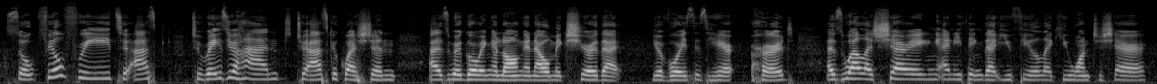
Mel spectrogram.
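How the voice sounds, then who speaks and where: A woman's voice: on the high side, fairly even intonation, moderate pace, fairly bright tone. A woman hosting a live interview event, welcoming the audience and stumbling over and repeating words as she goes. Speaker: host.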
